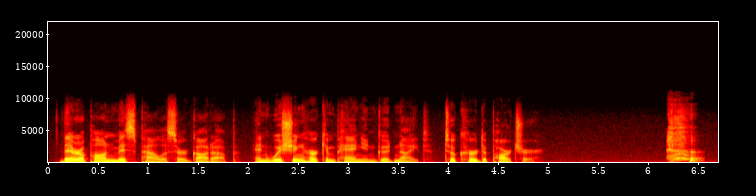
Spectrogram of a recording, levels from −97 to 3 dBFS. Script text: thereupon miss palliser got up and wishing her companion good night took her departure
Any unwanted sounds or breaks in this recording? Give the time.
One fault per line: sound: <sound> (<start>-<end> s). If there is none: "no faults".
sound: cough (6.2-6.6 s)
